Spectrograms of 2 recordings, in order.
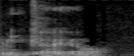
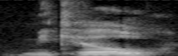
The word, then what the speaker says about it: Mikhail: to a two-year extension mikhail no not mikael mikhail botticker excuse my pronunciation there i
